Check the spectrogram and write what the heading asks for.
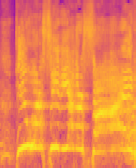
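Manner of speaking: very high-pitched hollered question; hammed-up, high theatrical yell; mock showman shout. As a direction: holler it like an over-the-top stage act. Mock ghost-comedy host bursting on stage.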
